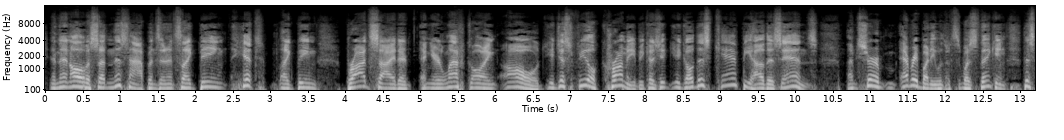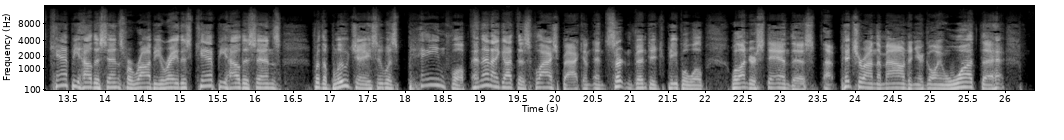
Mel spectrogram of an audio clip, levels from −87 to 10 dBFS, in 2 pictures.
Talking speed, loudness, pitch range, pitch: 200 wpm, -16 LUFS, 135-170 Hz, 150 Hz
